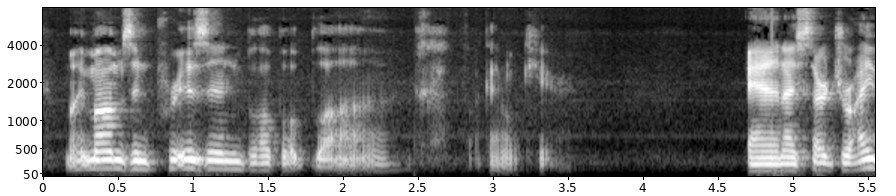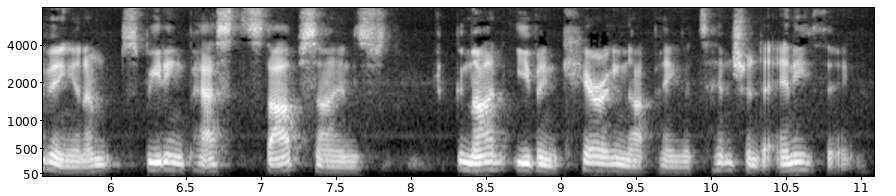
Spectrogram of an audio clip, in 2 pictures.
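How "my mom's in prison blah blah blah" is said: put-on crying voice. Retelling what a crying man in the car kept saying, imitating someone crying. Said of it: "He's just crying".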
